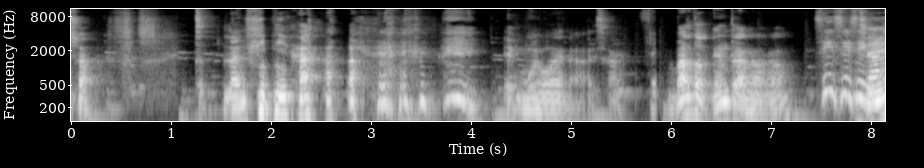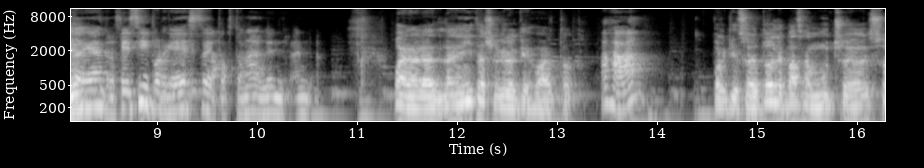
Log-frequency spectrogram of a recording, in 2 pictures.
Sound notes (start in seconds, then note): 2.2 laughs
